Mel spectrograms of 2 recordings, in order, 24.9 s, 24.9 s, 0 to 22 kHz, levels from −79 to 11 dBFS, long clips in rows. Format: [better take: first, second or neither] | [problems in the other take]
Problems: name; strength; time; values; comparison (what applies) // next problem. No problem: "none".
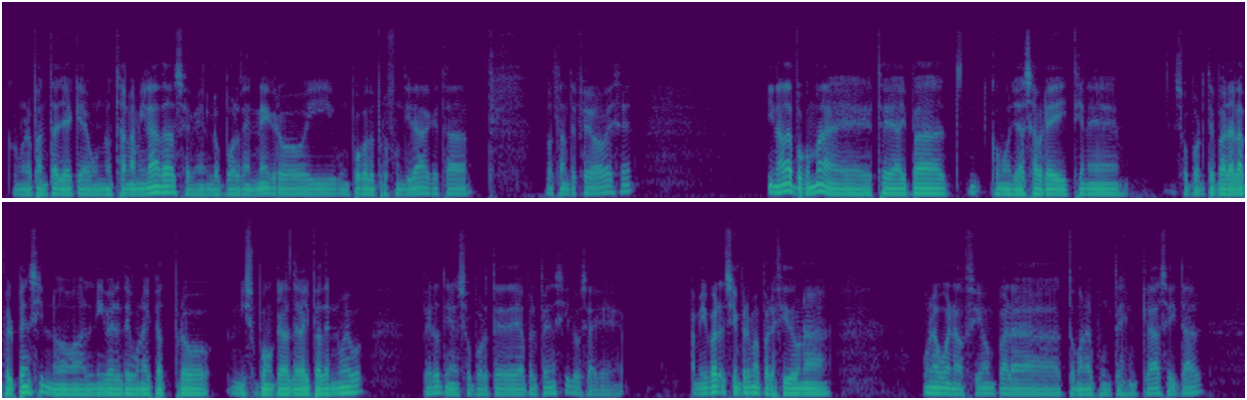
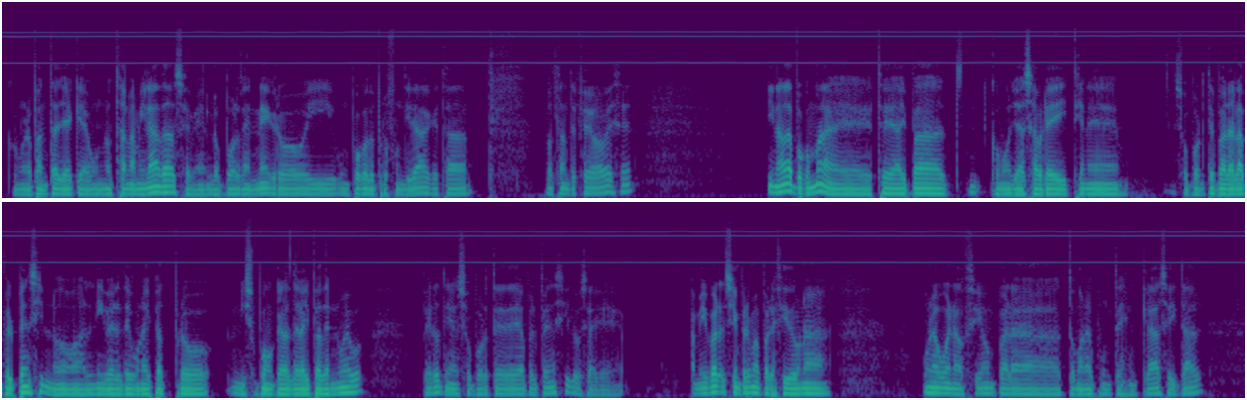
first | high-pitched whine; faint; throughout; 6 kHz, 20 dB below the speech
